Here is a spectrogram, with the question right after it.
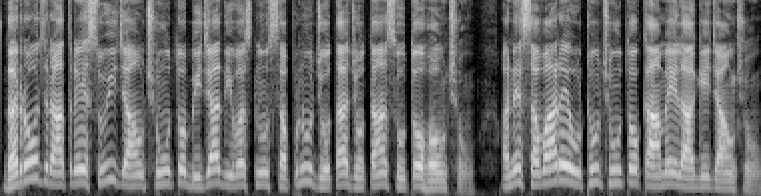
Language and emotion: Gujarati, neutral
